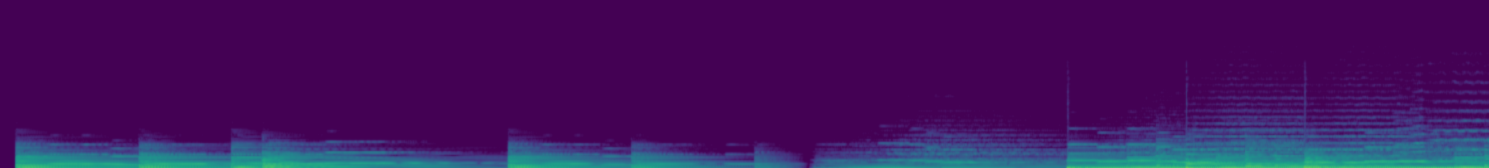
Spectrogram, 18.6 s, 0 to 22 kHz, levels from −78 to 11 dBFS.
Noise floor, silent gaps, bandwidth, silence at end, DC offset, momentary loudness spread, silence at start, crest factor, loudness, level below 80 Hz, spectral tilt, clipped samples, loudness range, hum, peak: -48 dBFS; none; 6.6 kHz; 0 s; under 0.1%; 21 LU; 0.2 s; 18 dB; -19 LUFS; -22 dBFS; -9 dB/octave; under 0.1%; 17 LU; none; -2 dBFS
